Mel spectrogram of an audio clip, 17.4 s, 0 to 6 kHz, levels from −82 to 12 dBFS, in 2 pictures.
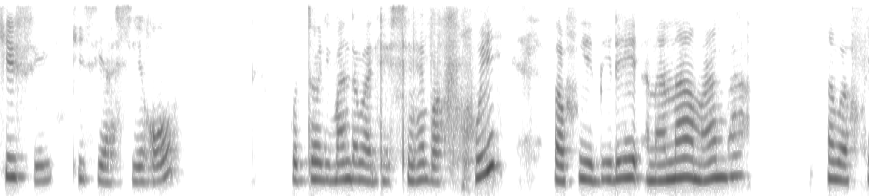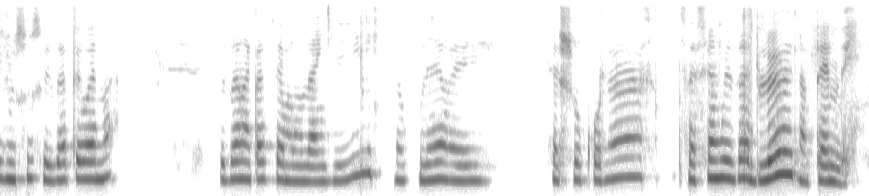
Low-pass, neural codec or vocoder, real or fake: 5.4 kHz; codec, 16 kHz, 2 kbps, FunCodec, trained on Chinese and English, 25 frames a second; fake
